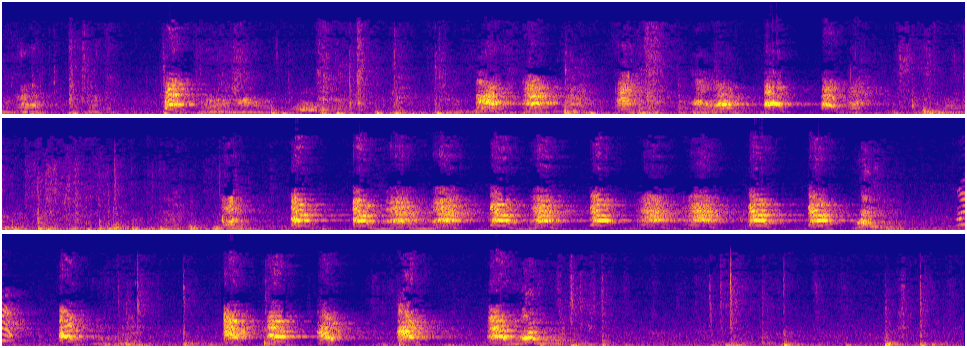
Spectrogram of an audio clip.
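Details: A sustained bout of rapid dog barking, quick loud barks tumbling out in irregular runs, with a brief pause about a third of the way through before the barking resumes just as fast.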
